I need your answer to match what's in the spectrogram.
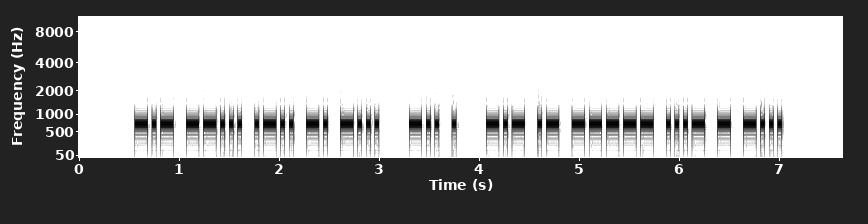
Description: Morse code, heard as a keyed tone, about 28 wpm, 700 Hz. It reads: K7LNB DE KA0VTB
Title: USA Callsign DE Callsign 28wpm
